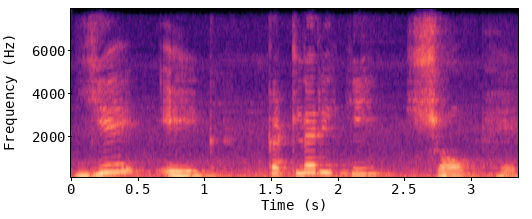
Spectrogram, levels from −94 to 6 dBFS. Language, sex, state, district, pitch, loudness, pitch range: Hindi, female, Madhya Pradesh, Dhar, 285 Hz, -15 LUFS, 205-335 Hz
